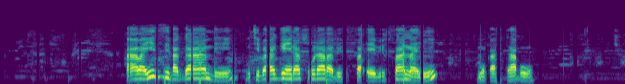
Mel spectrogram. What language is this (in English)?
Ganda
